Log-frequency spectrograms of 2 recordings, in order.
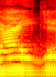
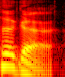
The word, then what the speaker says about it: hygge: High gi. – It's also, by the way, it's pronounced hygge.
